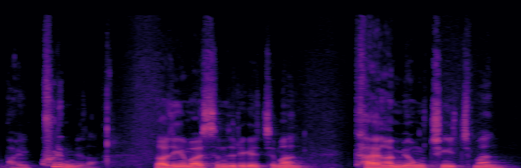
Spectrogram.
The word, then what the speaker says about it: 바이칼: 바이칼이 아니라 원 발음은 바이쿨이죠. 러시아 사람들이 바이칼로 발음했을 뿐이지 원 발음은 바이쿨입니다.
